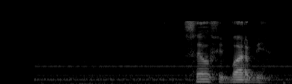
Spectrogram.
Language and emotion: Russian, neutral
